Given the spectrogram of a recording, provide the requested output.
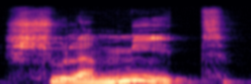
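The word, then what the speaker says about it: שולמית: correct and it could the correct pronunciation of the name is Shula meat but here with almost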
